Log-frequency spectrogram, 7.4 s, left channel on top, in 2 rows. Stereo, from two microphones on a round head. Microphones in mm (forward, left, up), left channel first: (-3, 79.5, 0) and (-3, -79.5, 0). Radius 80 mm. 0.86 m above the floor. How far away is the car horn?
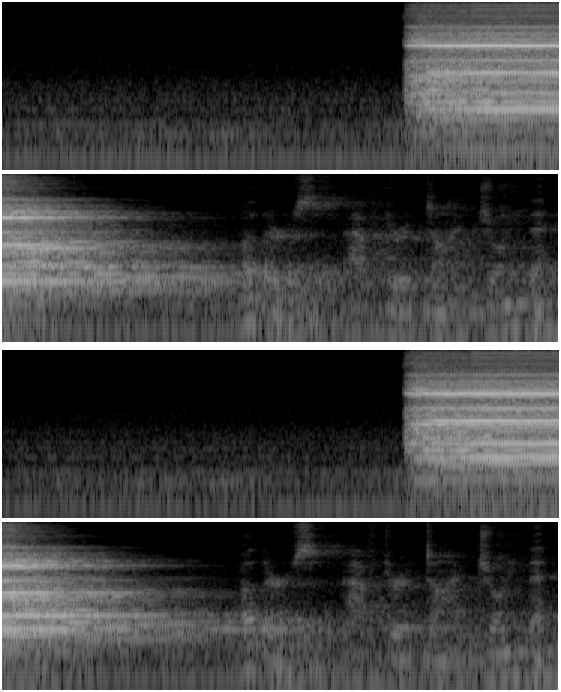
About 3 m.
